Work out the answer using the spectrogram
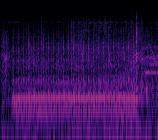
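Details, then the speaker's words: Beautural hand steamer preheated, trigger pulled: loud rapid even buzzing chatter like a machine gun, about three hits a second, heating element warm but no steam; pump suspected, possibly running dry unprimed. "It's not steaming. I can feel the heating element. It's getting warm. So, that's good. I think something's up with this pump, but I can't be certain on that."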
